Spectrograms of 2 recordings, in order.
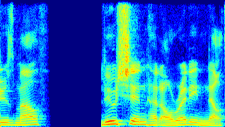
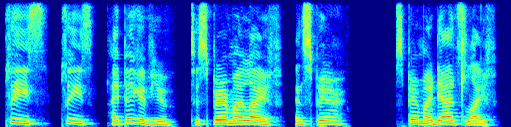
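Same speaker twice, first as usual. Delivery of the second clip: high-pitched, desperate begging; scared pleading; 8 semitones higher than usual. A narrator's reading. Scared boy begs for his and dad's life, pleading. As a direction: plead high and haltingly for mercy. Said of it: "was scared out of his wits".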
